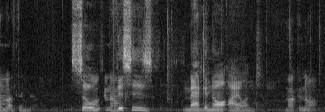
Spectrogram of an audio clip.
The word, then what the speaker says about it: Mackinac: this is Mackinac Island. Mackinac. No, Mackinac would have a W at the end. Who put that? No. The C is silent.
